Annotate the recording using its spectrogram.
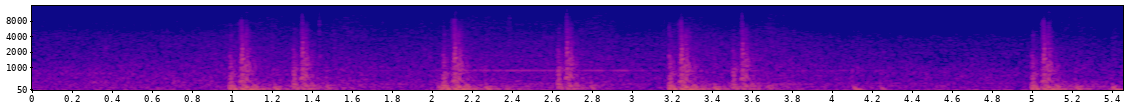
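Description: Wooden chest lids thud open and shut.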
